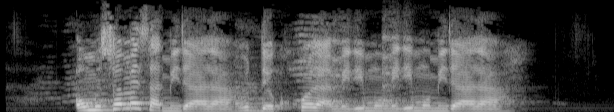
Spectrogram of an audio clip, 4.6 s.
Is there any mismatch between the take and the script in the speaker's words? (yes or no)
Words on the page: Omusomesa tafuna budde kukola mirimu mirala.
yes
